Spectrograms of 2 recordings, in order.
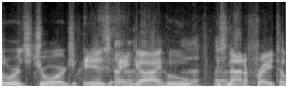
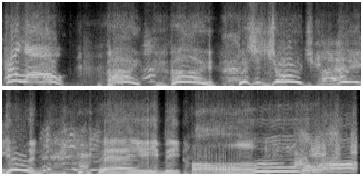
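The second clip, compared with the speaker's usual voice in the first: very high, shouted cartoon voice; George; much slower than usual. Host trying voices for a cartoonist, shrieked cartoon character. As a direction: yell it out in a squealing put-on pitch. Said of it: "Do George".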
